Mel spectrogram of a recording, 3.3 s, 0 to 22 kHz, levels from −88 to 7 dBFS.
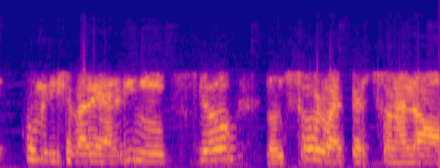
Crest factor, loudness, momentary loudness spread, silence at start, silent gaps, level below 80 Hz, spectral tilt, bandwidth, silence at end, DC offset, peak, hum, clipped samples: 16 dB; -17 LUFS; 8 LU; 0.2 s; none; -58 dBFS; -5.5 dB/octave; 7.6 kHz; 0 s; under 0.1%; -2 dBFS; none; under 0.1%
